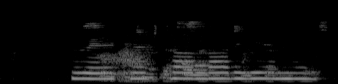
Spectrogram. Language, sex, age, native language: Icelandic, female, 8, Icelandic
